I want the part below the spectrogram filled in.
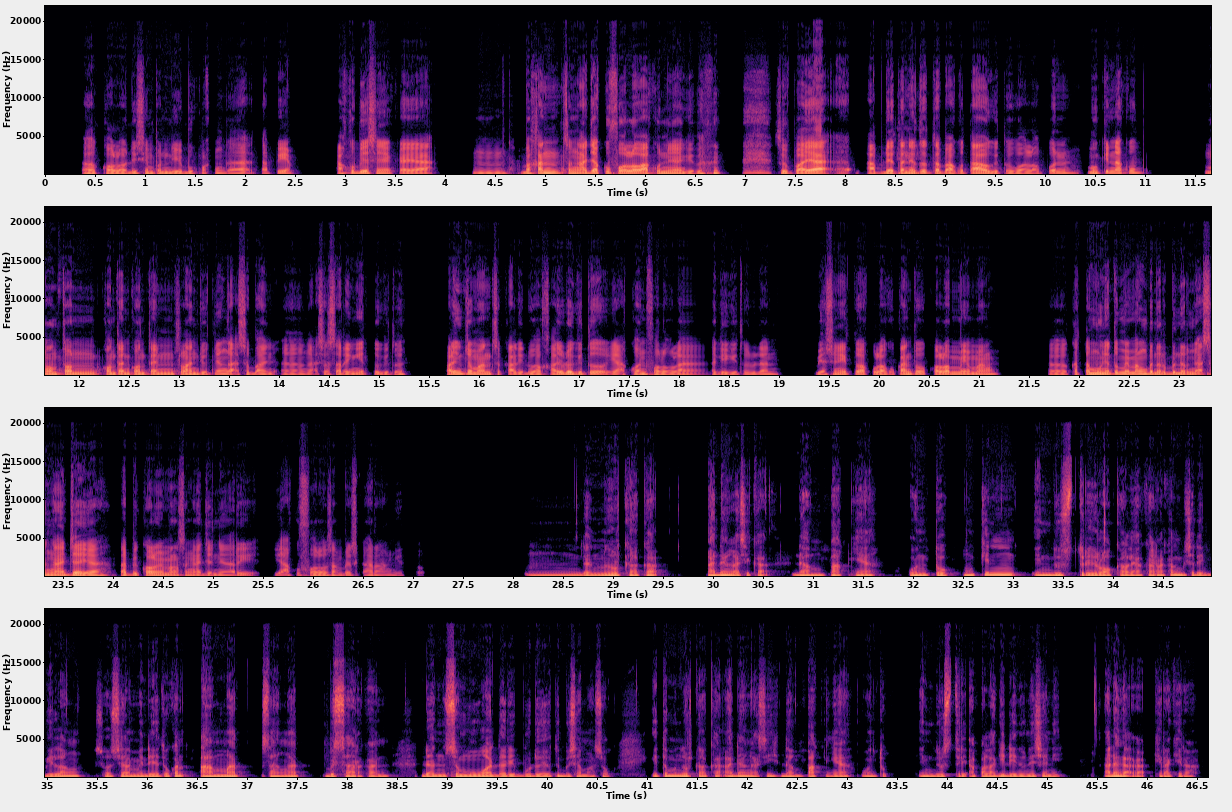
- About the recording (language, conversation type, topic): Indonesian, podcast, Bagaimana pengaruh media sosial terhadap selera hiburan kita?
- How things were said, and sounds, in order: in English: "bookmark"; in English: "follow"; laughing while speaking: "gitu"; chuckle; in English: "update-an"; tapping; in English: "unfollow"; in English: "follow"; other background noise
